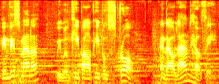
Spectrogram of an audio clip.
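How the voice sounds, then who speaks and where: An actor playing a grandiose aristocratic vampire lord in a video game, speaking in measured, theatrical, pompous oratory. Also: male voice, mid-range voice, very animated, over loud music. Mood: pompous, resolute. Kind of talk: dramatic scripted game monologue.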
